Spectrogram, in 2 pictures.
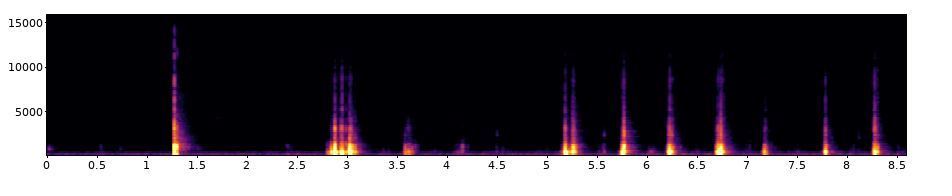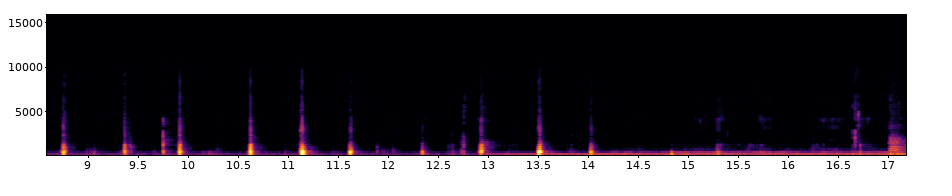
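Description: Dry edible clay (Turkestan clay) bitten and chewed close to the microphone: a sharp crack, a loud crunching bite about three seconds in, then steady crunching chews about twice a second that grow fainter toward the end.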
